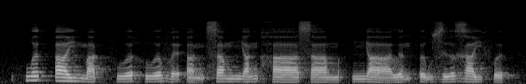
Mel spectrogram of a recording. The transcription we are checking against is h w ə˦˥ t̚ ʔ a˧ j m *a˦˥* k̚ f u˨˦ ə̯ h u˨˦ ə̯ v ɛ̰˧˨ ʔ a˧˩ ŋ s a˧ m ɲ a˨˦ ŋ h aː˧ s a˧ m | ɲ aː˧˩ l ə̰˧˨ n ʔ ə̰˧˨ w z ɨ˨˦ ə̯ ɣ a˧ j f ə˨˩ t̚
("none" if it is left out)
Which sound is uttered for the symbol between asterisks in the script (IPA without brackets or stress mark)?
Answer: a˨˩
